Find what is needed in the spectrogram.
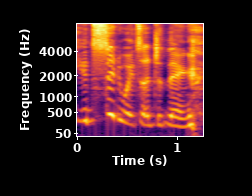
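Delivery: high-pitched mock outrage; hammed-up affronted squawk; offended, mad. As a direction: imitate him indignantly protesting, voice way up. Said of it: "He's so offended by it. He's so mad".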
